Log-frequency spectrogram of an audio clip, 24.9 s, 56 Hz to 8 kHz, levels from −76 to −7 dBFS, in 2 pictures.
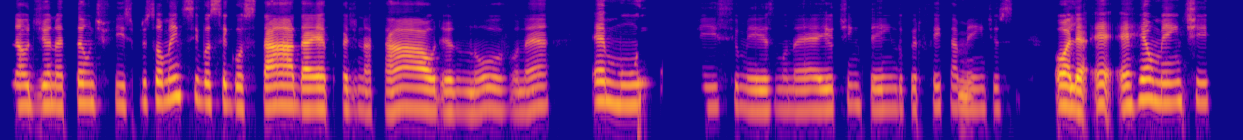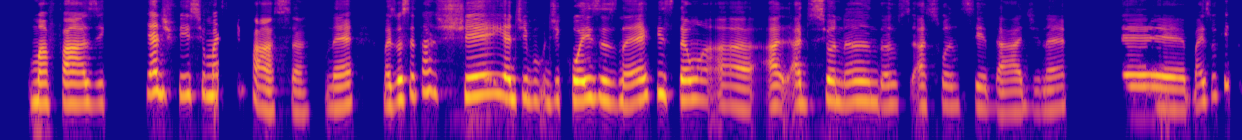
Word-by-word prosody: final 195 0 -1
de 195 - -7
ano 195 -1 0
é 190 - -2
tão 205 -1 -2
difícil, 195 0 -11
principalmente 220 +5 -1
se 250 -1 -7
você 210 -1 -2
gostar 190 0 +4
da 175 -1 +5
época 175 0 +1
de 170 - -16
Natal, 170 +2 +1
de 160 - -8
Ano 160 0 -3
Novo, 165 0 -6
né. 175 +5 -4 0.4
É 225 +1 +3
muito 200 - -3 0.4
difícil 185 0 -15
mesmo, 165 -1 -5
né, 165 0 -4
eu 175 - -2
te 175 +3 -17
entendo 175 -3 -10
perfeitamente, 125 - -10
eu 175 - -12
se 180 +1 -17 0.4
olha, 185 -4 +6
é 195 -2 -1
é - - +4
realmente 215 -1 -1 0.6
uma 215 -1 +4
fase 210 0 +2
que 215 +6 -18
é 310 - +10
difícil, 275 -1 -3
mas 280 +2 +1
que 325 - -23
passa, 160 -2 -2
né. 185 +3 -1 0.3
Mas 195 +1 -2
você 240 +3 +6
está 310 +3 -2
cheia 280 -2 +4
de 245 +1 -1
m 225 -1 -6
de 230 +2 -6
coisas, 230 -1 +6
né, 225 +4 +2
que 290 +3 0
estão 240 -4 +3
a 230 - -8 0.5
a 195 +1 -1
adicionando 215 0 0
a - - -4
s 200 0 -19
a 195 - -4
sua 195 0 -12
ansiedade, 170 -3 -9
né. 170 +3 -7 0.6
É, 185 -3 +1
mas 215 +4 -6
o 270 - -12
que 400 - -7
195 Hz, 160 wpm, -22 LUFS, 175-225 Hz, 0.6 s, é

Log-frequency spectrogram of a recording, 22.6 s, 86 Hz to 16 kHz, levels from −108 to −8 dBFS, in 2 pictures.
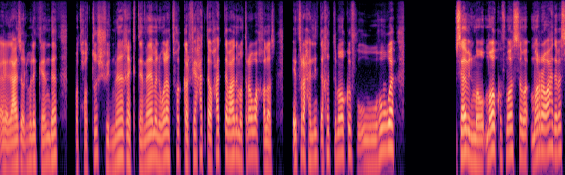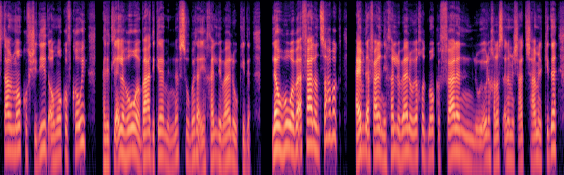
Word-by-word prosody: اللي 115 0 0
عايز 120 +2 +4
أقوله 120 +4 -7
لك 135 - -2
الكلام 120 +3 -5
ده 145 +2 -1 0.4
ما 110 - -9
تحطّوش 150 +10 -5
في 120 - -5
دماغك 140 +4 -2
تمامًا 135 +5 0
ولا 150 +4 +3
تفكّر 150 -2 -3
فيه 145 +4 -4
حتّى، 165 +2 -2
وحتى 160 0 -1
بعد 150 +1 +3
ما 140 - -5
تروّح 155 +2 -2
خلاص 115 -2 -4 0.4
افرح - - 0
اللي 140 +1 -5
أنت 150 - -9
أخدت 160 -3 -7
موقِف 160 +2 -3
و - - -12 0.3
وهو 185 +6 +3 1.3
بسبب 165 +1 +9
المو 125 -4 0
موقِف 160 -1 +3
مس 170 -1 +4
م 150 -1 0
مرّة 170 +3 +3
واحدة 180 -1 +3
بس 175 +1 -1
تعمل 175 0 0
موقِف 170 -1 -4
شديد 180 +10 -2
أو - - -2
موقِف 155 +2 -6
قوي، 200 +5 -3 0.3
هتتلاقيه 125 -1 -2
اللي 165 -1 +2
هو 175 +2 0
بعد 150 0 +3
كده 160 +4 -3
من 125 -4 -16
نَفْسه 155 -2 +1
بدأ 150 +4 -6
يخلّي 135 +4 -6
باله 140 +2 -2
وكده. 115 - -13 0.4
لو 185 +2 +8
هو 185 0 +1
بقى 190 - +3
فعلًا 215 -4 +5
صاحبك، 270 +8 0 0.4
هيبدأ 175 -3 +6
فعلًا 165 -1 +1
يخلّي 165 +3 -4
باله 165 +1 +1
وياخُد 155 0 -7
موقِف 155 -2 -8
فعلًا 165 +2 +3 0.3
ويقول 115 +7 -7
خلاص 135 +2 -2
أنا 145 - -6
مش 140 -3 -5
عدتش 130 +1 -3
هاعمل 135 +1 -3
كده 185 +8 0
155 Hz, 190 wpm, -26 LUFS, 135-170 Hz, 1.3 s, بسبب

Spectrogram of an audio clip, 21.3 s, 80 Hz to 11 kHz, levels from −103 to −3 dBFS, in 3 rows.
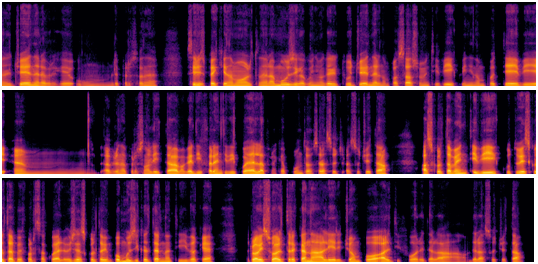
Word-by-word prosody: nel 100 -1 -10
genere 120 -2 +1
perché, 100 +1 -9
uhm, 100 -2 -19
le - - -14
persone 105 +1 -12 0.3
si 120 - -2
rispecchiano 110 0 0
molto 110 0 -3
nella 100 -1 -2
musica, 115 -2 -1
quindi 105 +1 -10
magari 105 +1 -2
il 100 - -12
tuo 110 +2 -8
genere 115 0 0
non 100 -1 -14
passava 100 +2 -2
su 110 +2 -15
MTV, 110 +2 -6
quindi 110 0 -12
non 100 0 -11
potevi, 110 +1 -1
ehm, 95 -2 -7 0.2
avere 105 0 -4
una 105 -1 -5
personalità, 105 +1 +1
magari, 100 +1 +1
differente 105 +1 0
di 105 -1 -4
quella 105 +1 +5
perché 100 0 -15
appunto 105 -1 -8
se - - -5
la 95 - 0
soc 95 - -12
la - - -10
società 110 +2 -1 0.4
ascoltava 110 +1 +3
MTV 115 +2 +5
q 115 +1 -17
tu 110 - -8
devi 110 -1 +5
ascoltare - - +2
per - - -4
forza - - -8
quello, 90 - 0
invece 100 +3 -6
se 110 - +3
ascoltavi 105 0 -2
un 100 - -11
po' 110 +3 +2
musica 115 -1 -2
alternativa 110 +1 -2
che 105 -1 -1 0.4
trovavi 120 -1 +8
su - - -1
altre 110 -1 +5
canali 105 -4 +5
eri 95 -2 0
già 95 - -3
un 100 0 -4
po' 100 +1 +3
al 95 -1 +5
di 95 - -24
fuori 95 -2 -7
della 95 -1 -6
della - - -5
società. - - -6
105 Hz, 195 wpm, -24 LUFS, 100-110 Hz, 0.4 s, trovavi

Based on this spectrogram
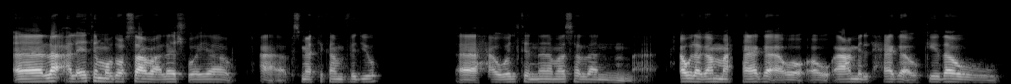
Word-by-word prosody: آآ 135 +1 +8
لأ، 160 0 +5
لقيت 145 +3 0
الموضوع 135 -3 +1
صعب 130 -1 +5
عليَّ 125 +1 0
شوية، 120 -1 -4 0.6
فسمعت 120 -1 -7
كام 125 -1 -5
فيديو، 130 +2 -9 0.7
آآ 110 -1 +3
حاولت 120 +4 -5
إن 125 -1 -6
أنا 125 0 -3
مثلًا 120 -6 -6 0.5
أحاول 140 0 +5
أجمَّع 130 -1 +2
حاجة 130 +1 +2
أو 115 - 0
أو 110 - -6
أعمل 125 0 +1
حاجة 130 0 -2
أو 105 - -4
كده، 130 0 +1
و 105 -5 -5
125 Hz, 150 wpm, -23 LUFS, 120-130 Hz, 0.7 s, آآ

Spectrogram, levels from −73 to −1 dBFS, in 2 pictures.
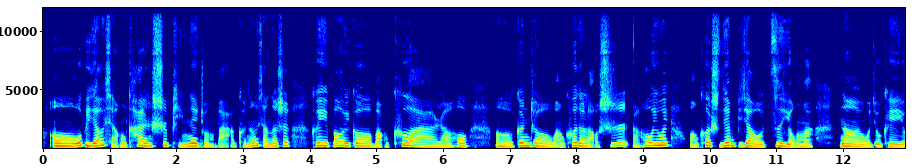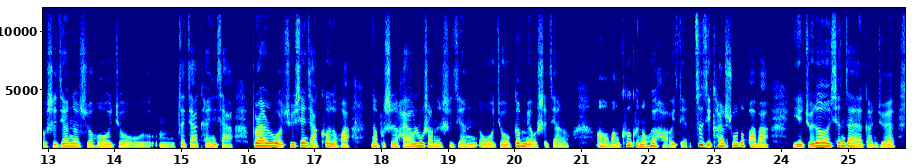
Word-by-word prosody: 嗯， 210 -2 +5
我 245 - +7
比 265 -5 +4
较 240 +4 +5
想 190 - -5
看 220 +1 +1
视 240 +6 -2
频 190 -6 -5
那 220 0 +6
种 200 - -5
吧。 - - -7
可 195 - -7
能 220 +7 +2
想 230 - -2
的 200 +2 +1
是， 255 +2 0 0.3
可 240 - 0
以 245 -1 +4
报 245 +1 0
一 225 - +3
个 215 -2 +2
网 180 -4 -4
课 280 -1 0
啊， 210 -4 0
然 180 0 -4
后， 215 +1 -1 0.4
呃， 185 -2 0
跟 240 +6 +3
着 215 -6 +1
网 - - -4
课 250 - +1
的 220 -2 +3
老 195 -3 -3
师。 230 +2 -3
然 - - -6
后 245 +4 +1
因 265 +1 +4
为 275 0 +3 0.3
网 155 - -5
课 255 +11 +2
时 220 - -6
间 250 +2 +3
比 225 -1 -6
较 205 -6 +2
自 220 +7 0
由 185 -6 +2
嘛， 180 +1 -2 0.4
那 190 -3 +3
我 165 - -1
就 185 +3 -1
可 185 - -6
以 190 -2 +2
有 165 - -2
时 170 0 -4
间 205 +3 +1
的 210 -2 +2
时 175 -3 -7
候 170 -1 -3
就， 160 - -6
嗯， 155 -1 -7
在 180 -1 -4
家 175 +2 -3
看 180 -1 -5
一 - - 0
下， 160 -1 -7 0.2
不 230 - +3
然 225 0 +8
如 220 - +6
果 210 -6 +5
去 205 +5 -2
线 225 +2 +3
下 215 -2 0
课 210 +2 -1
的 185 -2 +1
话， 175 -1 -2 0.3
那 195 - -1
不 185 - -7
是 190 +1 -1
还 180 -1 -2
有 185 0 +2
路 220 +3 +4
上 185 -4 -3
的 165 -1 -3
时 165 +1 -8
间， 165 0 -4
我 165 -1 -3
就 170 +1 -2
更 225 +5 +2
没 190 -4 +4
有 155 +1 0
时 155 -1 -6
间 150 - -7
了。 - - -9 0.4
呃， 180 -1 0
网 165 -2 -3
课 265 +12 +2
可 210 -6 -1
能 170 0 +2
会 210 +1 +3
好 - - -5
一 - - 0
点， 160 - -9
自 315 - +5
己 160 - +2
看 215 +7 0
书 260 +5 +1
的 250 -1 +2
话 205 -5 -1
吧， 160 -2 -1 0.3
也 170 -2 +1
觉 180 +5 +1
得 235 -2 +7
现 225 +3 +2
在 195 -6 +1
感 155 0 -5
觉， 165 +4 -2
195 Hz, 270 characters per minute, -23 LUFS, 175-225 Hz, 0.4 s, 然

